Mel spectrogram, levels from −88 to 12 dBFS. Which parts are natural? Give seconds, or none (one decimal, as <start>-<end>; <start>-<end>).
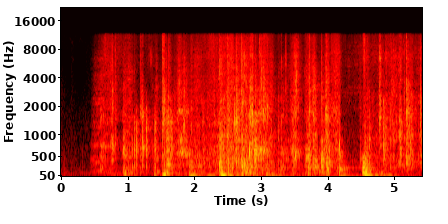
0.0-0.7; 3.9-5.4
